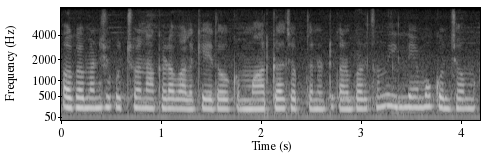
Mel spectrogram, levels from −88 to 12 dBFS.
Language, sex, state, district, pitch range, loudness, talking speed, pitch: Telugu, female, Andhra Pradesh, Sri Satya Sai, 210-235 Hz, -16 LUFS, 155 wpm, 215 Hz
